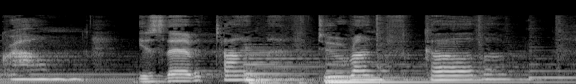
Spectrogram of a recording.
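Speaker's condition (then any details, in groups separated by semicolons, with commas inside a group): No condition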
